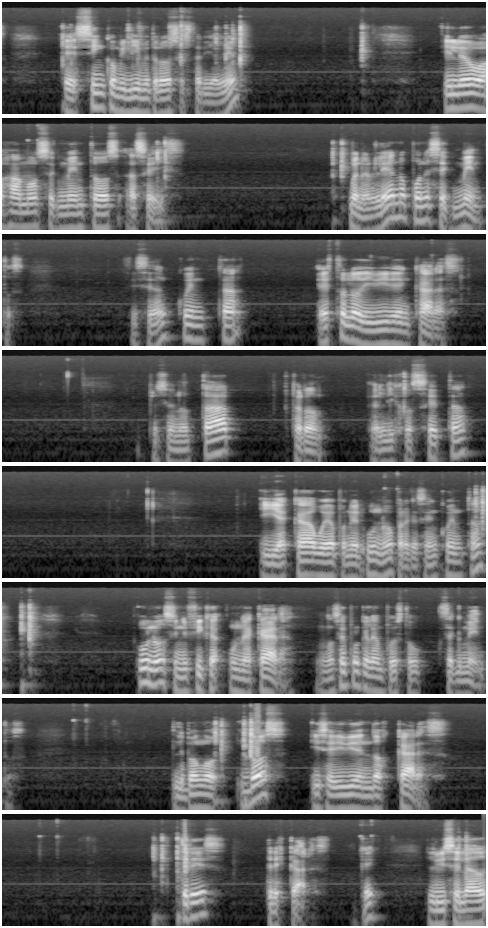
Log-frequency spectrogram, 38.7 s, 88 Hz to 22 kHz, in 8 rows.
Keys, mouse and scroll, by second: 0.6 KP_5, 1.8 space, 2.2 m, 3.6 KP_Enter, 5.2 click, 6.5 KP_6, 8.2 KP_Enter, 10.8-11.2 scroll up 2, 13.4-14.2 shift+middle drag, 14.5-15.1 shift+scroll up 5, 15.1 scroll down 2, 16.4 Tab, 17.3 Tab, 18.5 z, 21.3-21.7 scroll up 2, 23.3 click, 24.1 KP_1, 24.5 KP_Enter, 29.8 click, 31.2 KP_2, 31.5 KP_Enter, 34.4 click, 35.6 KP_Enter, 37.6 click, 38.5 KP_6.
